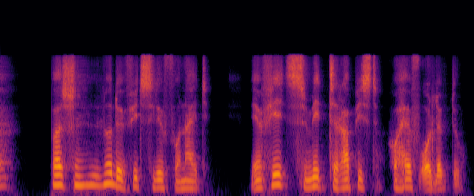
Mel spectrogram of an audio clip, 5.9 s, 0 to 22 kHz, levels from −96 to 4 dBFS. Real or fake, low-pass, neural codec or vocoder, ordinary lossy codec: fake; none; codec, 16 kHz, about 1 kbps, DyCAST, with the encoder's durations; none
